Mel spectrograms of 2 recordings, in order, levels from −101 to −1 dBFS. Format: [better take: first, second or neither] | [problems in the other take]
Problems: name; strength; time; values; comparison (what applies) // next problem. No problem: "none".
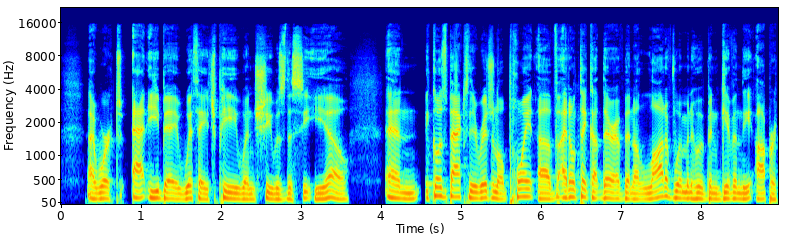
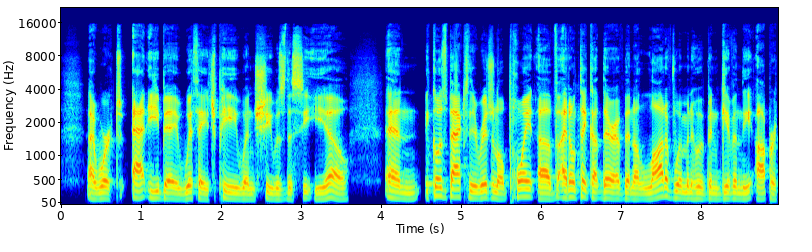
first | thin; very; fading below 500 Hz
